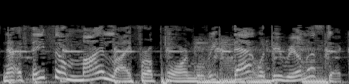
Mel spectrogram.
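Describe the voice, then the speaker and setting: A man's voice: high-pitched, big pitch swings, moderate pace, dull audio, over loud music. A man with a chatty, campy manner doing a casual comic monologue as host.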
